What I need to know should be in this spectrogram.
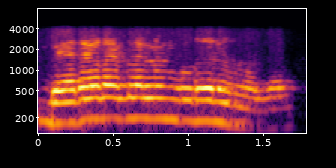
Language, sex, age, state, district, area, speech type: Malayalam, male, 30-45, Kerala, Palakkad, rural, conversation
